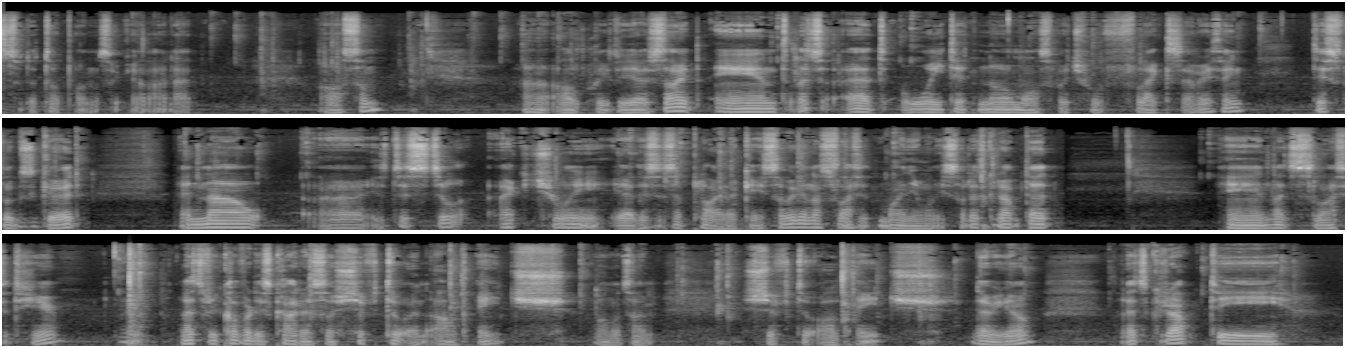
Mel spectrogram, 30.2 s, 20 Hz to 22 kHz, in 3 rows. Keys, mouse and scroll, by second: 0.4 middle click, 0.8 middle click, 1.2 middle drag, 3.0 Tab, 3.1 middle click, 3.7 shift+middle drag, 4.1 shift+middle click, 4.9 shift+middle drag, 5.4 shift+click, 5.6 q, 6.3 alt+q, 6.5 alt+click, 7.2-7.8 alt+middle drag, 8.0 shift+middle drag, 8.3-9.2 shift+middle drag, 9.7 shift+middle click, 10.6 KP_5, 10.9-11.3 middle drag, 11.5 middle click, 12.0 click, 12.7 shift+click, 14.4 right click, 14.8 x, 14.8 click, 15.5 x, 15.8 middle click, 16.4 click, 17.0 d, 18.6 click, 19.4-20.7 drag, 20.9 space, 21.2 alt+x, 22.1 shift+2, 22.9 alt+shift+2, 23.2 alt+h, 23.9 right drag, 24.4 KP_5, 25.2 shift+2, 25.8 alt+shift+2, 26.4 alt+shift+h, 26.7 shift+2, 27.3-28.0 middle drag, 28.3-28.8 middle drag, 29.0-29.4 shift+middle drag, 29.9 shift+click.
